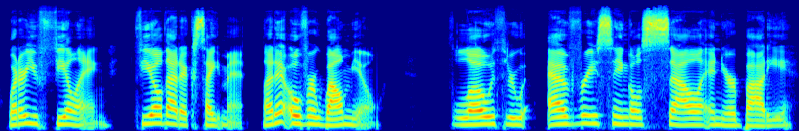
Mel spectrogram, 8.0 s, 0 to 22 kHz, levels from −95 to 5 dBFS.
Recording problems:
none

